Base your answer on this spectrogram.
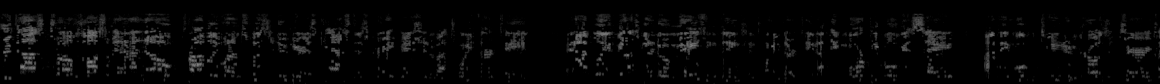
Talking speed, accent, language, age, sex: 250 wpm, American, English, 30-49, male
